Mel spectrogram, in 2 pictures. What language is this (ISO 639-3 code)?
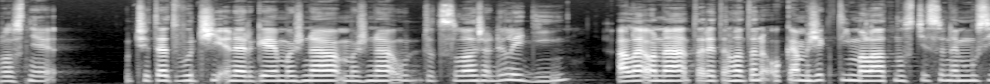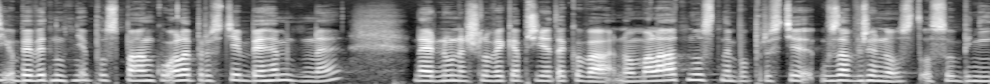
ces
